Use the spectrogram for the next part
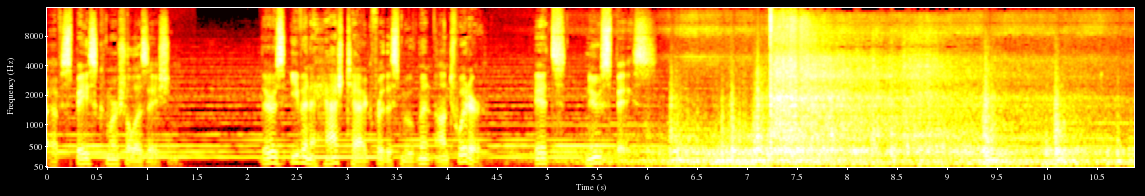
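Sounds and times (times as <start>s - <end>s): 
speech: 0.0s - 1.6s, 2.2s - 8.6s
SpaceX Falcon rocket exploding on launch pad during fueling: 6.1s - 10.8s
sharp cracks of rocket explosion: 6.2s - 10.8s.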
